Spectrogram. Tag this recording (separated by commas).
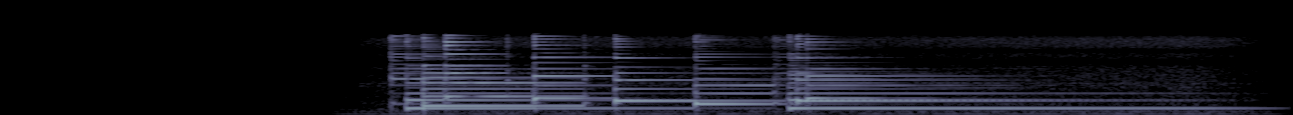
Music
